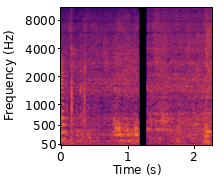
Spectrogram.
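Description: Water running steadily from a kitchen tap into a sink, starting after an abrupt cut a little past halfway.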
